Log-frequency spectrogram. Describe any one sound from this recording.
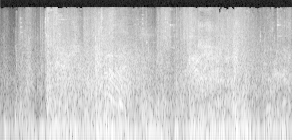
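Gunfire bursts rapidly nearby.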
